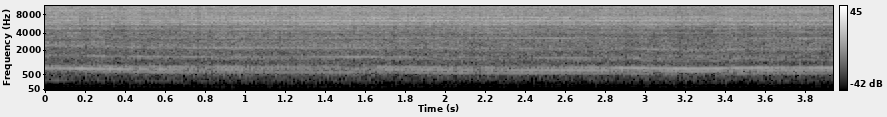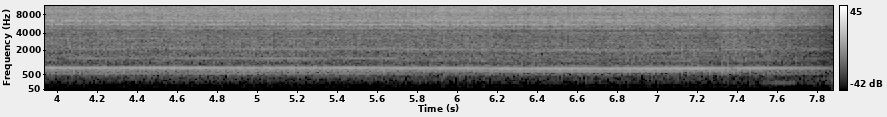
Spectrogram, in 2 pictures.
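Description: A table saw runs continuously while cutting the bottom piece of a wooden moveable workbench, a loud steady whine that holds for several seconds and then begins to drop off at the end.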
